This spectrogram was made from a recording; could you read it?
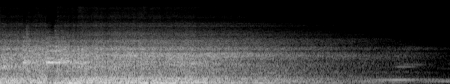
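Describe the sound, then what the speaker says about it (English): A train rolls loudly into a station, its broadband rumble and rattle fading steadily as it slows, leaving a quieter low hum at the end. "Looks like my train is here"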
